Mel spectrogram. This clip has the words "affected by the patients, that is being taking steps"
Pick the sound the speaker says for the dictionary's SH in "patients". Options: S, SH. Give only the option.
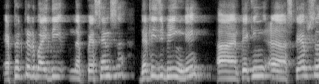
S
